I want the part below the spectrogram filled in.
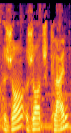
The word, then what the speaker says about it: Jean-Georges Klein: Mit nur 17 Jahren nahm Jean-Georges Klein, spricht man so aus? – Ja, genau so.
